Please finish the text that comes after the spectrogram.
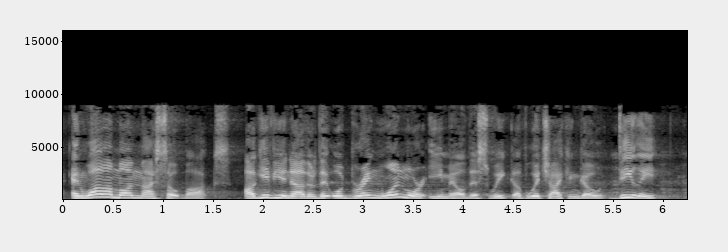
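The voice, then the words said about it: Sarcastic delivery. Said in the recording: “I really say that sarcastically”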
